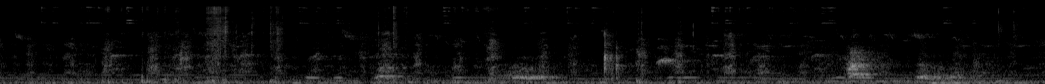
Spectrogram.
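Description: A husky gives a handful of faint, short whines while running laps.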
